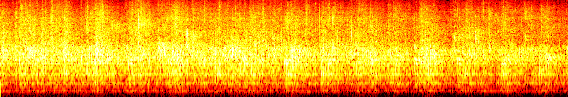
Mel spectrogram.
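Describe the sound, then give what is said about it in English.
An audience at an event at Harvard's Belfer Center applauds CNN for supporting the Freedom Project, the dense patter of many hands forming a continuous, fairly even wash of applause with no voices standing out. “Well worth a round of applause.”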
